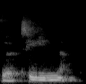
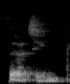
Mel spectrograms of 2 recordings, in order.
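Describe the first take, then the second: First: The stress is on the second syllable. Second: The stress is on the first syllable. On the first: "we often cast the stress back one syllable" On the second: "a trochee"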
